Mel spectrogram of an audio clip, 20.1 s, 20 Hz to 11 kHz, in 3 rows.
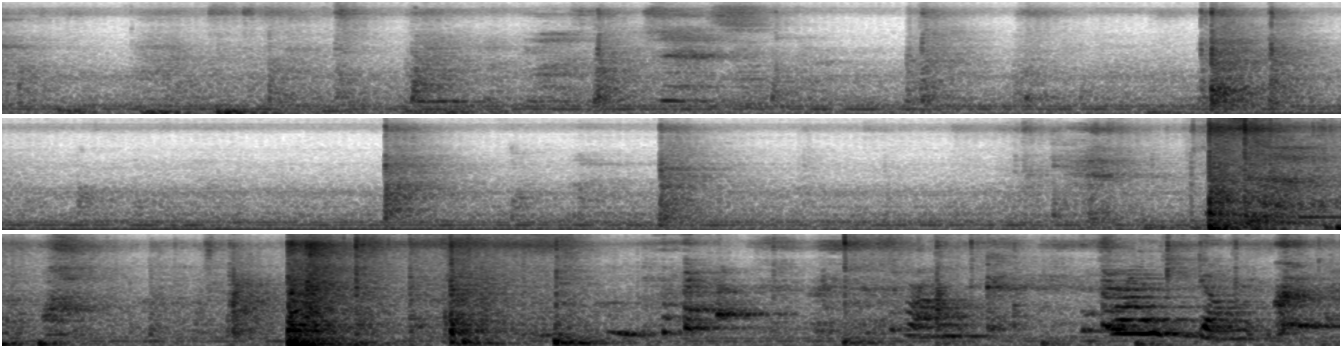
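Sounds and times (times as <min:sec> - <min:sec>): ball thudding against floor and walls: 0:12.6 - 0:13.7, 0:14.4 - 0:16.4.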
